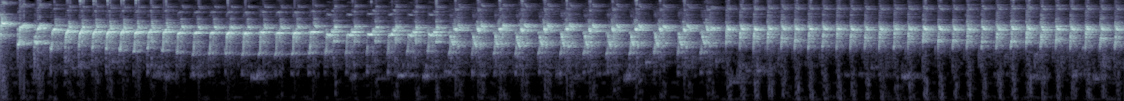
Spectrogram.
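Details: Lovebird chirping, a lure recording for riling up male, female and young lovebirds: a dense, unbroken stream of rapid, high, sharp chirps, about three per second, with overlapping chattering notes throughout.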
